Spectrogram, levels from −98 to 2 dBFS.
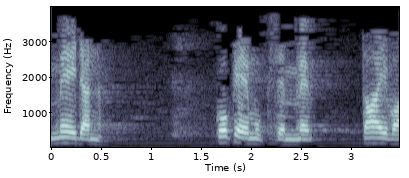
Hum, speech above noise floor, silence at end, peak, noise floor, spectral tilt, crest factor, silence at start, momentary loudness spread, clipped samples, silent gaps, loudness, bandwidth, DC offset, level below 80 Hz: none; 37 dB; 0 s; -4 dBFS; -55 dBFS; -7 dB/octave; 18 dB; 0 s; 8 LU; under 0.1%; none; -19 LUFS; 4 kHz; under 0.1%; -84 dBFS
